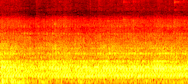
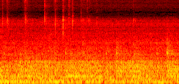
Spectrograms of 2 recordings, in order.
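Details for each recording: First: Vevor wire stripper, motor whine with fast rattling chatter then a quieter gap: stripper blade set a little too tight; fix by moving to the next hole or adjusting spring tension. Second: Vevor electric wire stripper running: steady low even hum with faint gear whir, no knocks or grinding; quiet and healthy, quieter than a drill-powered stripper.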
